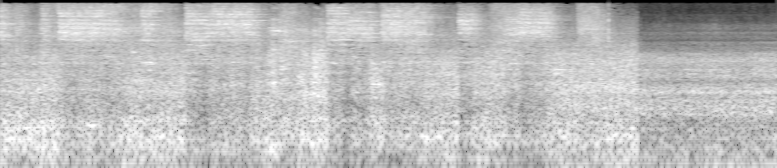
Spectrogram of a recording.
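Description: Freight train tank cars rolling past close by: wheels running on the rails, with a high hissing wheel noise that swells and fades about once a second. The sound drops off about six seconds in, leaving a quieter, steady background.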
